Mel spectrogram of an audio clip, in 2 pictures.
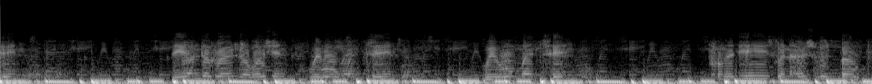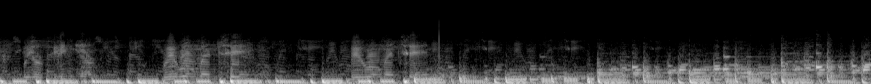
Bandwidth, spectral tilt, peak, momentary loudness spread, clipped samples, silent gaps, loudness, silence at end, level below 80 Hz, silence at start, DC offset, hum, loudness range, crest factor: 3.8 kHz; -11.5 dB/octave; 0 dBFS; 5 LU; under 0.1%; none; -19 LUFS; 0 s; -24 dBFS; 0 s; under 0.1%; none; 2 LU; 16 dB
